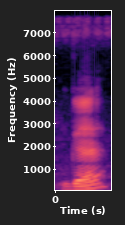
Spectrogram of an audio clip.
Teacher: इस क वर्ग में जो है अल्प प्राण कौन अक्षर है, अल्प प्राण अक्षर जो होते हैं वह जो है कम सांस लेते हैं, कम हवा, कम साउंड में बोला जाता है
